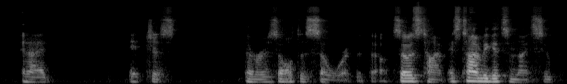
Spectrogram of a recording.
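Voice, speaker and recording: A somewhat breathy man with an American accent speaks with ordinary pitch variation. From Michigan (Grand Rapids area). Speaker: disc golf content creator, live streamer. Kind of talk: casual live stream chat. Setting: live stream.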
